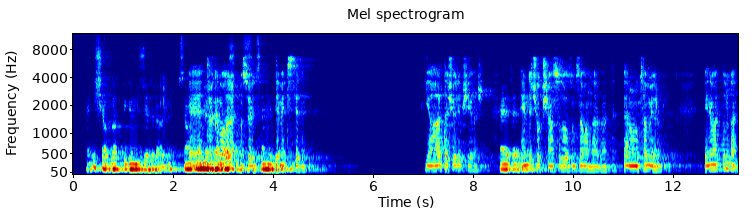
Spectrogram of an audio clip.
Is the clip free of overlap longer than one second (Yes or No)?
No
